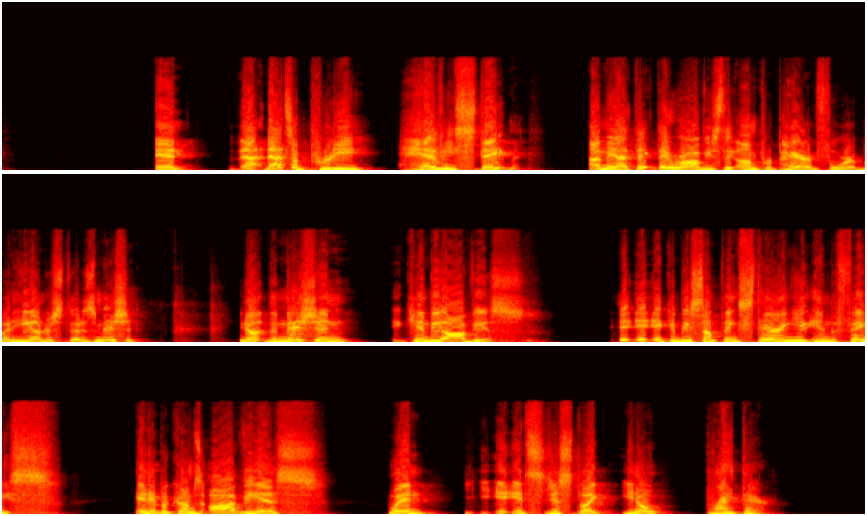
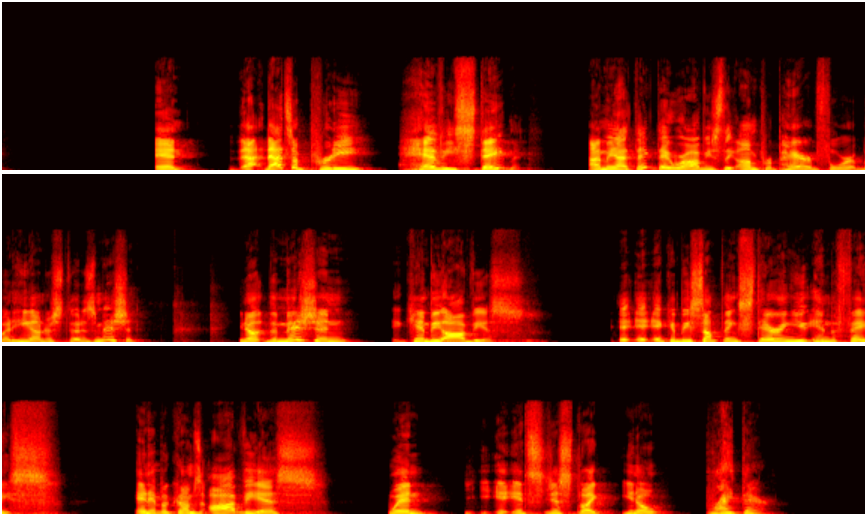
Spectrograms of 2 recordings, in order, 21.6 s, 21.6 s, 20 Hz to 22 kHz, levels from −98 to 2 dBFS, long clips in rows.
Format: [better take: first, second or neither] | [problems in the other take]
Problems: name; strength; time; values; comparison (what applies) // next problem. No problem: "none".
second | distortion; heavy; 6 dB below the speech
